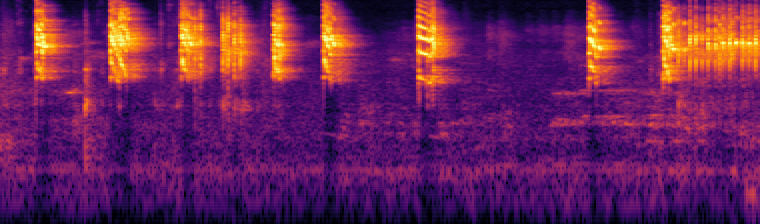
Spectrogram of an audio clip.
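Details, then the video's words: Breeding pair of lovebirds chirping: a run of harsh, shrill high squawking chirps roughly every half second, ending in a rapid buzzy burst; quiet background. "Beautiful lovebirds chirping sounds | Amazing breeding pair"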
